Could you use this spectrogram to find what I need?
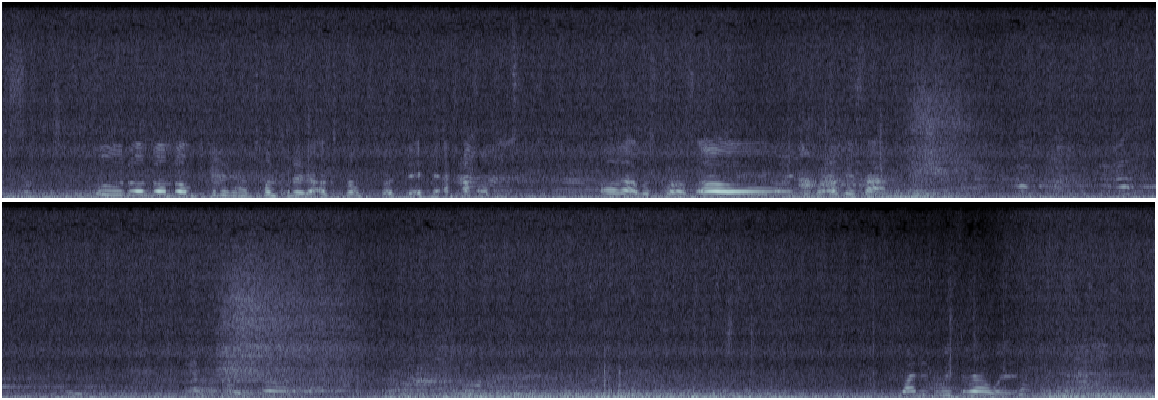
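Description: A young woman talks casually into a headset microphone.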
